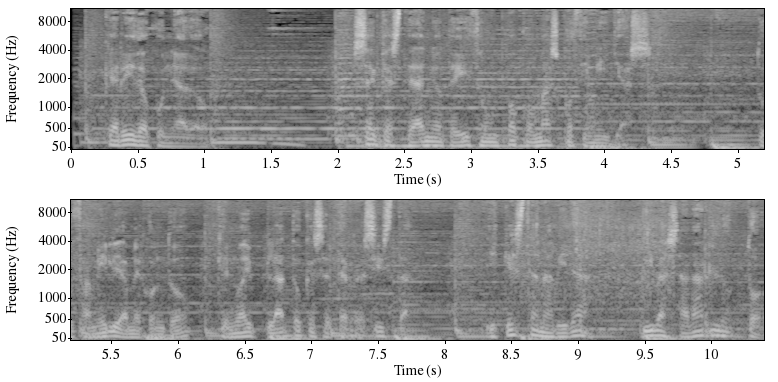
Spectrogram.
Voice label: male spanish tv comercial

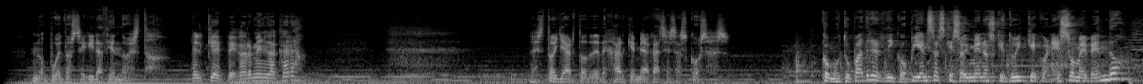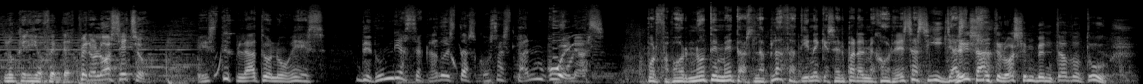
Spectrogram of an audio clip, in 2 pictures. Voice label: male spanish tv dub; ideasonora

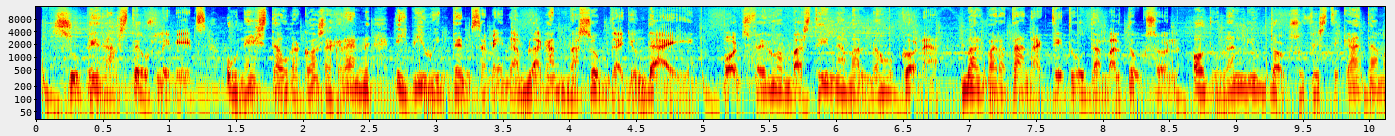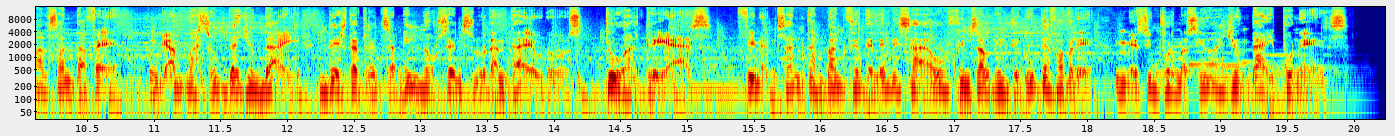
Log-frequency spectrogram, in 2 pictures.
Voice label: male catalan car comercial

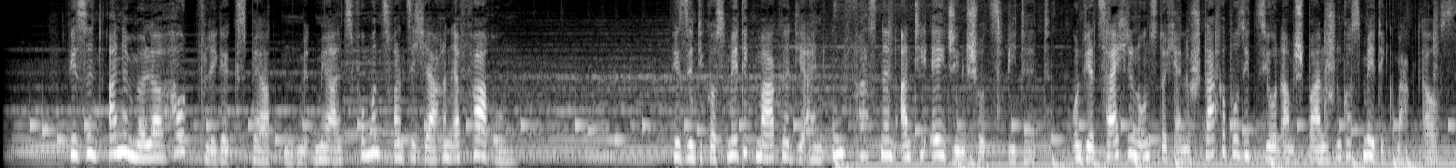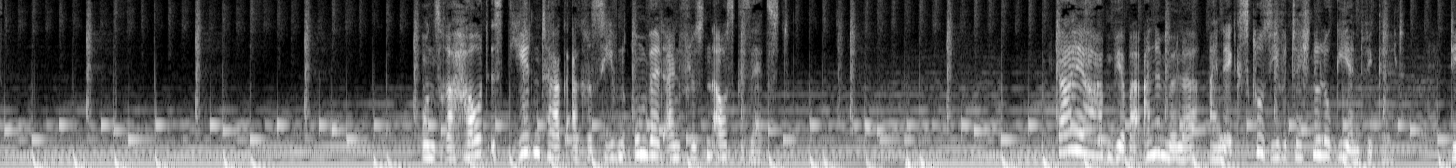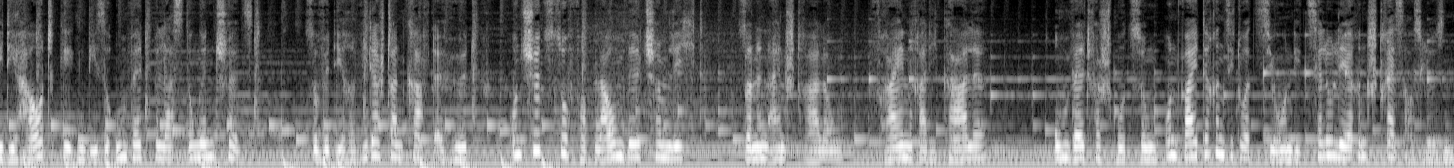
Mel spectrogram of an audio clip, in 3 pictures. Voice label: female german skin comercial; ideasonora

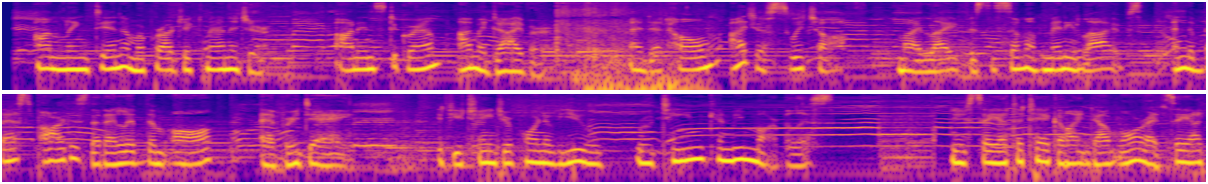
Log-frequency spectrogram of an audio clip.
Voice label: female american english comercial

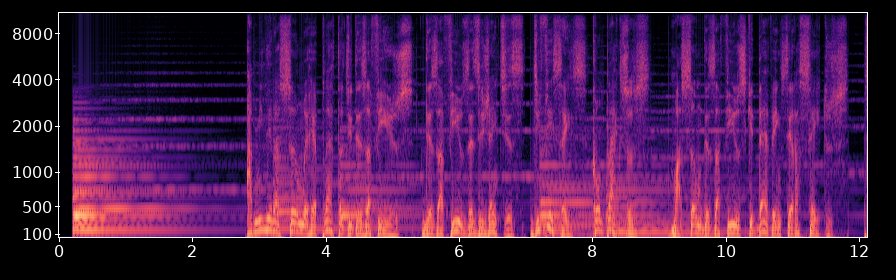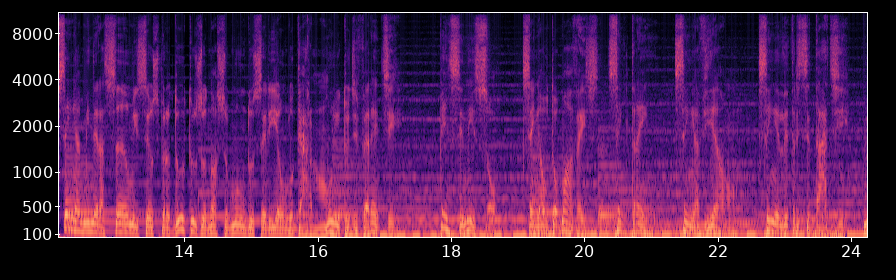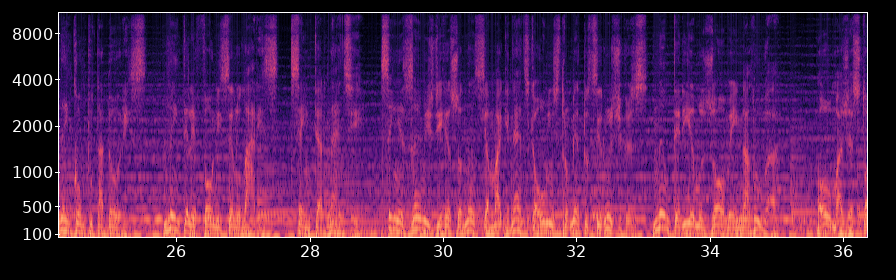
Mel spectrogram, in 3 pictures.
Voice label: male brazilian comercial; ideasonora

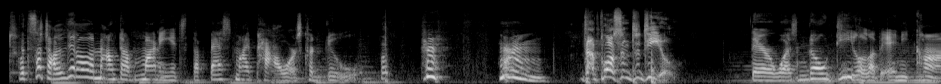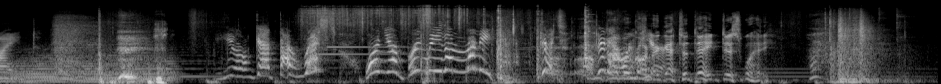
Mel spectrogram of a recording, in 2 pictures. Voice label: female american english cartoon comercial

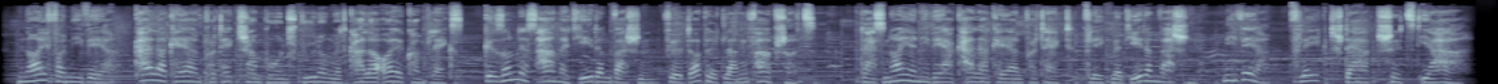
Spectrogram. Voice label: female german skin comercial; ideasonora

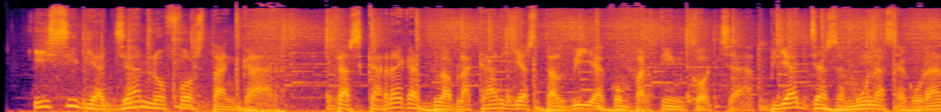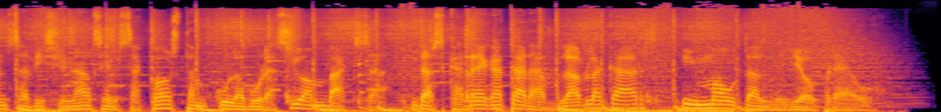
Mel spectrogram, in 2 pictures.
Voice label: male catalan travel comercial; ideasonora

